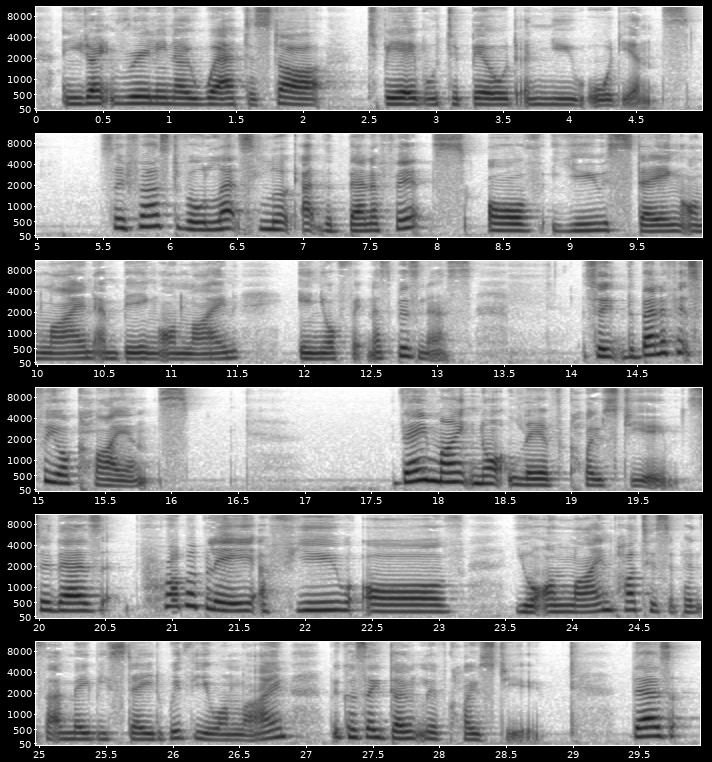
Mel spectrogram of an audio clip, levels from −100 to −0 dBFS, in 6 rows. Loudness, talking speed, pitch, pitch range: -21 LUFS, 145 wpm, 210 Hz, 190-255 Hz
